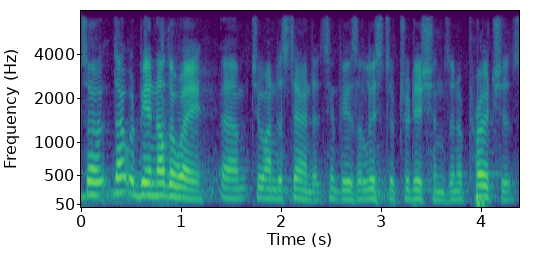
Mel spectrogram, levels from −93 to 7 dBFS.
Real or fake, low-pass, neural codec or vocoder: real; 7.2 kHz; none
